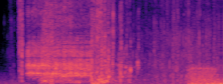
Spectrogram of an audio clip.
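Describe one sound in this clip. A heavy body hits the ground with a thud.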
